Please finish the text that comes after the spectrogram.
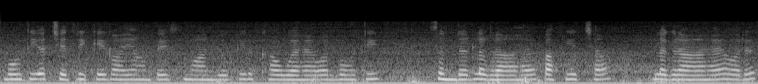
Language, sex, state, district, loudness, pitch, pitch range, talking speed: Hindi, female, Punjab, Pathankot, -17 LUFS, 225 Hz, 220-240 Hz, 215 wpm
